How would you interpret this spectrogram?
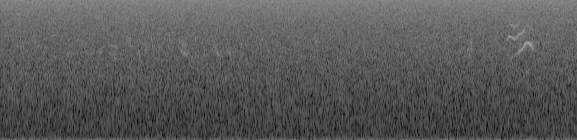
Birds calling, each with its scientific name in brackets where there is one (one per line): House Finch (Haemorhous mexicanus)
Hawaii Amakihi (Chlorodrepanis virens)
